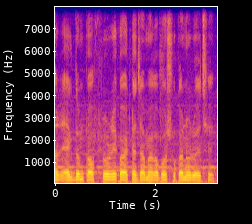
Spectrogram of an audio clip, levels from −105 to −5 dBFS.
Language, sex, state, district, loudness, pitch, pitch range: Bengali, male, West Bengal, Cooch Behar, -14 LUFS, 110 Hz, 110-115 Hz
